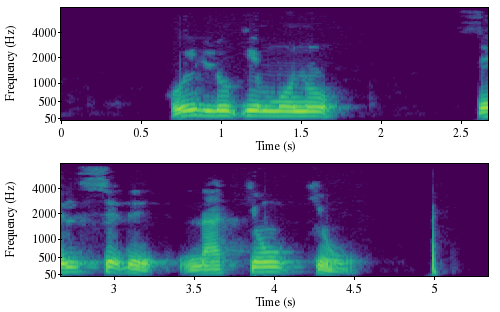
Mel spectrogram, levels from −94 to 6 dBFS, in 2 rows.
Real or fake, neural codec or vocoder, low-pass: real; none; 7.2 kHz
